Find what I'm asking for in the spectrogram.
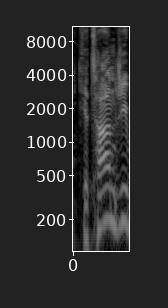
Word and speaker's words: Ketanji: Ketanji Brown Jackson.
